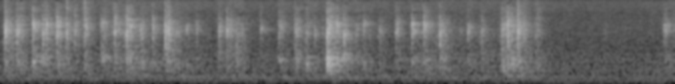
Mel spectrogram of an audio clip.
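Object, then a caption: Plastic computer keyboard. Fingertips type rapidly on the keys of a dark plastic desktop keyboard resting on a wooden desk. The result is a quick, uneven stream of light, bright clicks and taps with short decays. A few louder keystrokes stand out near the middle, and the typing thins toward the end.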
